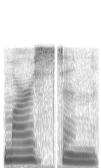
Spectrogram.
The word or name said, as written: Marston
